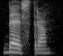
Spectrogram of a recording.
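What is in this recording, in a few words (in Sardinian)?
"destra", female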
